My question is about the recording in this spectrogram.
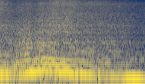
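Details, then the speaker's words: Turbo engine, boost turned down to wastegate: revs climb briefly then sag back, breaking up as it enters boost and won't rev out; owner suspects coil or one cylinder running rich, leak-down test planned. "rev up there it just won't it doesn't like boost it's time for a leak down test"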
